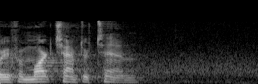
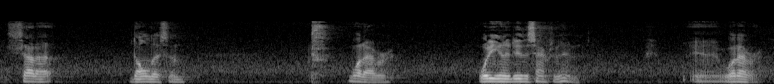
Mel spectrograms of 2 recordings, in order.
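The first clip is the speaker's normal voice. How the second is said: muttered, softer, offhand brush-offs; dismissive voices; 8 dB quieter, faster than usual. Retold or imitated. Inner voices mocking the listener, softly dismissive. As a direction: shrug it off under your breath. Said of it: "voices inside your head saying".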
